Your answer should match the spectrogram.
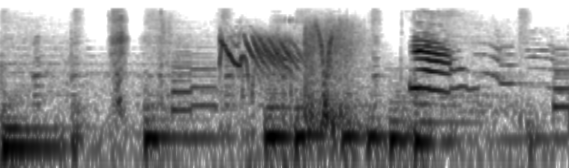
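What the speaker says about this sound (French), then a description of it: "Oh, un chat?" A cat meows several times close by, with short, rising cries over faint background tones.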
